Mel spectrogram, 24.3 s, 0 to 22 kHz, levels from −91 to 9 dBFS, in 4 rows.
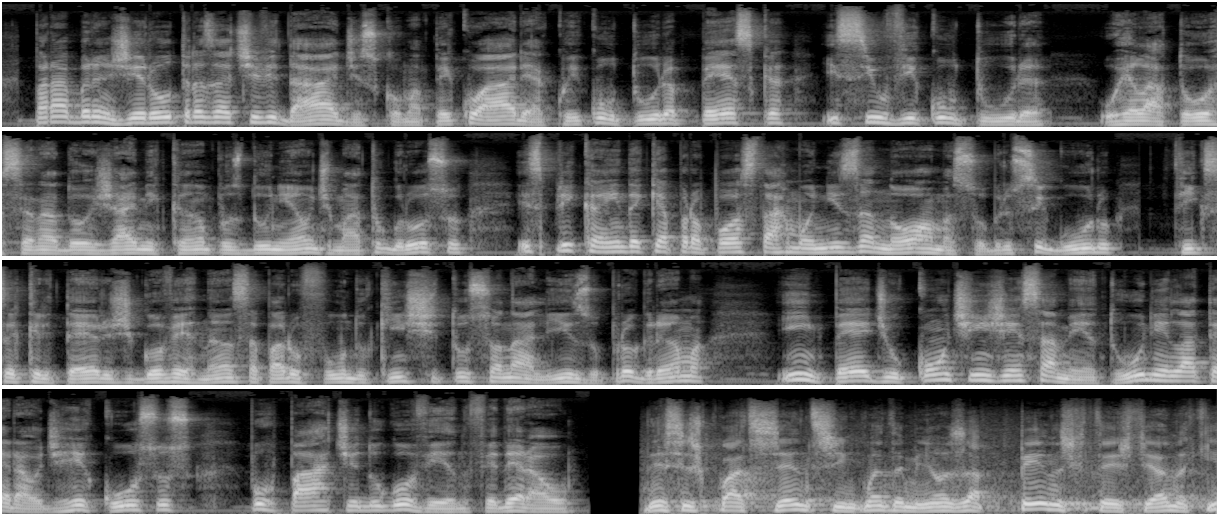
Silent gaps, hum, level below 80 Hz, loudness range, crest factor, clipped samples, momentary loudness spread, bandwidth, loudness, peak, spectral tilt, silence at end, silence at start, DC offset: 21.17-21.41 s; none; -48 dBFS; 2 LU; 14 dB; under 0.1%; 5 LU; 19 kHz; -15 LUFS; -2 dBFS; -4.5 dB/octave; 0 s; 0.15 s; under 0.1%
